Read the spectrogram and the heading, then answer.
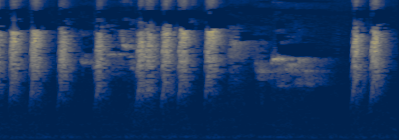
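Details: Song of the Syrian or Lebanese bulbul with a black head: rapid rasping chirps in a row, a drawn-out warbled note that slides lower, then two more chirps after a pause.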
